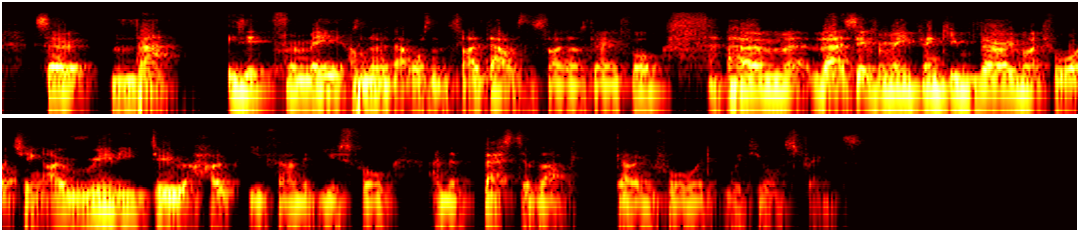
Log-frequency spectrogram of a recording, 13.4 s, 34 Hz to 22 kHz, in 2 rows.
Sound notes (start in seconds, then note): 4.2 chuckles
